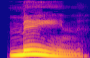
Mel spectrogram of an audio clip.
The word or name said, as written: maine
